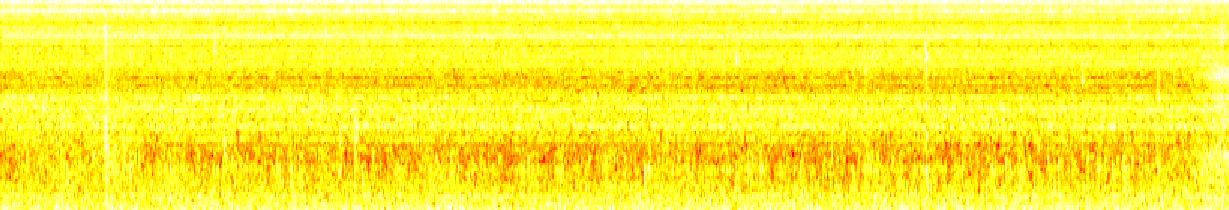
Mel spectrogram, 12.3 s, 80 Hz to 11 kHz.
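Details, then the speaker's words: Dishwasher that shut off after 2 minutes due to a dirt-clogged pressure sensor, after cleaning the sensor: pump runs briefly, then soft continuous hiss of water filling the tub with no cutouts; normal fill. "now the water is running because the sensor is telling the dishwasher that everything is okay that there's no water"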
